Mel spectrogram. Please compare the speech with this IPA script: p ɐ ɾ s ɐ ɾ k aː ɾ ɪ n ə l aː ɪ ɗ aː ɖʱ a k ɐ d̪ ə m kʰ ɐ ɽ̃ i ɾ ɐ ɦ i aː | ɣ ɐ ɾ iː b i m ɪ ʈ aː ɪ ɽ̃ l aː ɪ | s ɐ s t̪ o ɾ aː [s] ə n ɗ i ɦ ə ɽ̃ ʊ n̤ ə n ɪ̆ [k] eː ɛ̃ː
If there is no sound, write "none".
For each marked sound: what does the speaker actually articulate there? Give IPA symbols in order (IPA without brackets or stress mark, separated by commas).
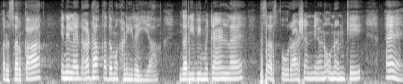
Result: ʃ, kʰ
